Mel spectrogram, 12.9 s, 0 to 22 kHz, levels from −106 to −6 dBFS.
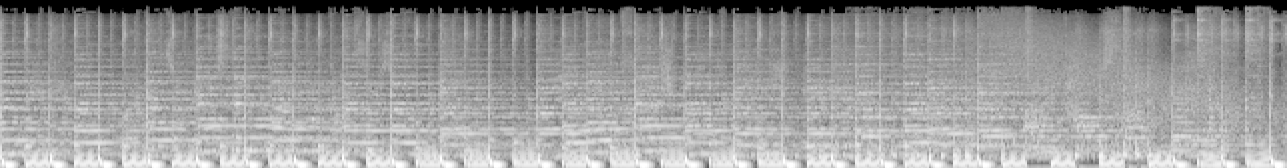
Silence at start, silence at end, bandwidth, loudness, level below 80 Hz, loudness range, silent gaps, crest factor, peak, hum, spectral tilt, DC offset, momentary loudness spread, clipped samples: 0 s; 0 s; 19 kHz; -14 LUFS; -16 dBFS; 1 LU; none; 12 dB; 0 dBFS; none; -5 dB/octave; 0.8%; 2 LU; under 0.1%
